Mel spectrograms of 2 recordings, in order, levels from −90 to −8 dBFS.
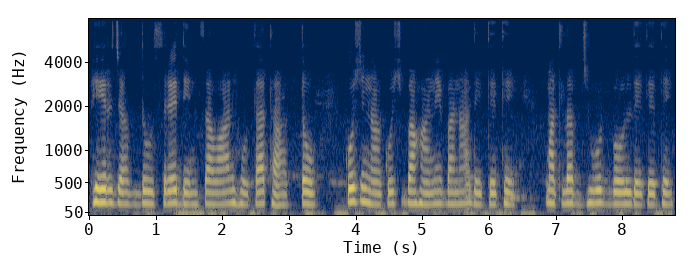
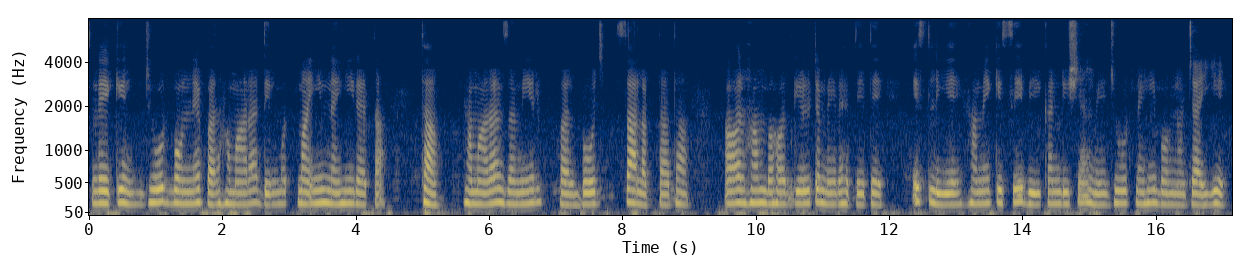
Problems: none marked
